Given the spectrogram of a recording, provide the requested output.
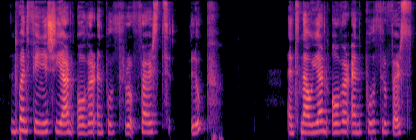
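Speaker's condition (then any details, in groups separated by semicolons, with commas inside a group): No condition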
